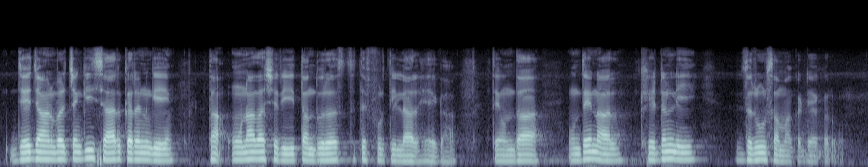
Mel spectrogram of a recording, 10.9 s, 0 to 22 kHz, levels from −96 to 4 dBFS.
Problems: background sounds at intervals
